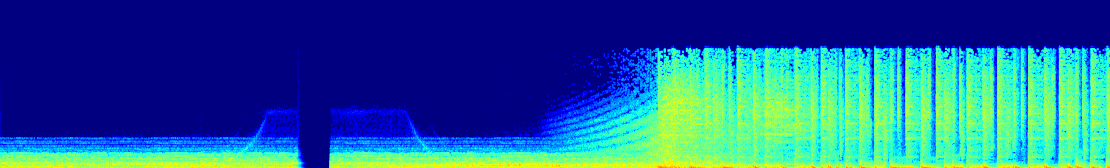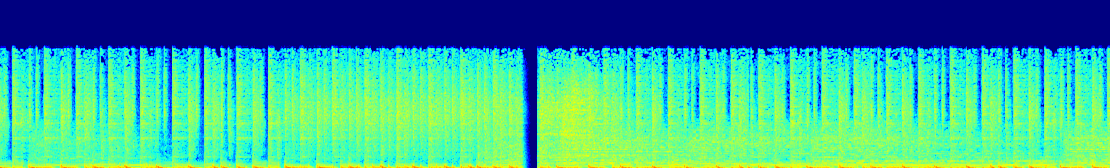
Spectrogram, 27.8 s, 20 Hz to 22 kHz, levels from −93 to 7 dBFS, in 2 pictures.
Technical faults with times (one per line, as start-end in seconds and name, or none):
3.71-4.14 call audio freeze
9.45-12.44 jitter buffer speed-up
12.83-13.61 jitter buffer speed-up
20.40-20.61 call audio freeze
22.86-23.30 jitter buffer speed-up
